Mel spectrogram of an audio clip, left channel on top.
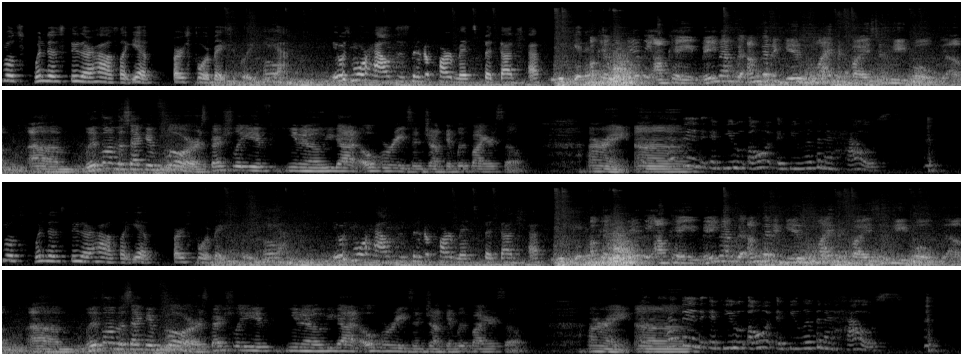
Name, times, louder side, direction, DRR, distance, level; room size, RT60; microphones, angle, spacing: voice 1, 0.0-2.9 3.3-6.1, left 6 dB, 85° left, 0.4 m, -30 dB
sound 1, 1.9-11.9, equal, ahead, 0.4 m, -30 dB
voice 2, 6.0-14.8 15.1-16.5, left 1 dB, 70° left, 1.3 m, -32 dB
voice 3, 16.0-18.9, right 1 dB, 85° right, 2.3 m, -42 dB
5.1 x 2.2 x 3.2 m
head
